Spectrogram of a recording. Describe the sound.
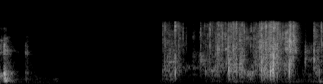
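Crinkling of a wrapper as a package is unboxed: a couple of brief rustles, a short silence, then a sustained burst of crackly, crunching plastic.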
